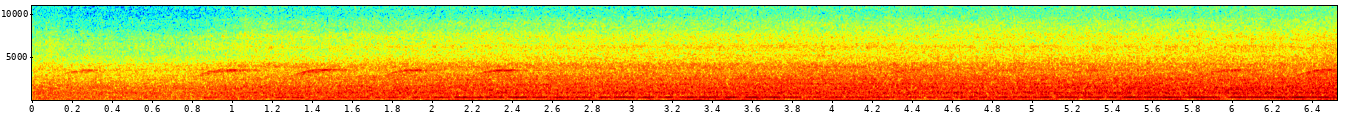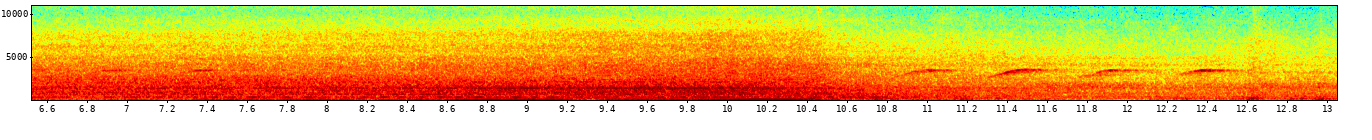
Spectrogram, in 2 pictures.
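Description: KiHa 110 series diesel railcar pulling away from a standstill, its diesel engine throttling up and growing louder as the train picks up speed. The engine drops away suddenly about ten and a half seconds in. Groups of short, high chirps repeat through it.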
